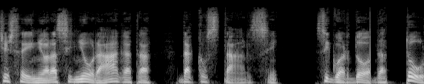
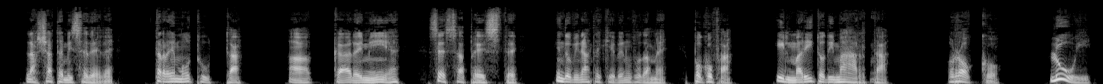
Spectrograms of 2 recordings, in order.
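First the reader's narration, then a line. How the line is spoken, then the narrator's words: Astonished hushed joint exclamation. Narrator (Italian): esclamarono insieme sottovoce la madre stupite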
